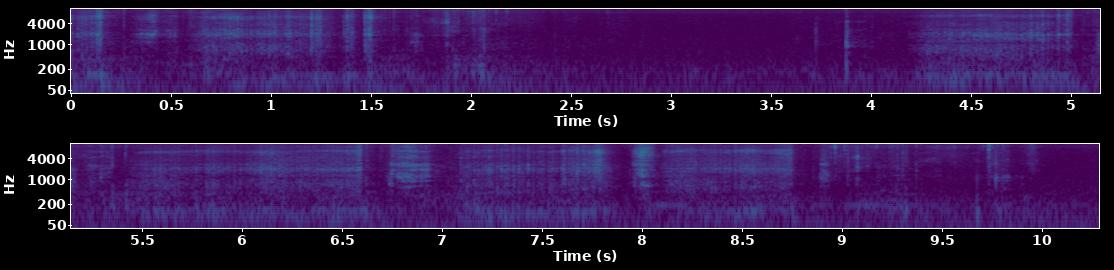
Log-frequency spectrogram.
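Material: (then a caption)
Soap. A solid pale yellow soap bar is shaved with a metal blade into fine curls. It makes a run of crisp, dry scraping and crunching strokes with a bright, hissy edge. The strokes come in uneven bursts with quieter pauses between them.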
